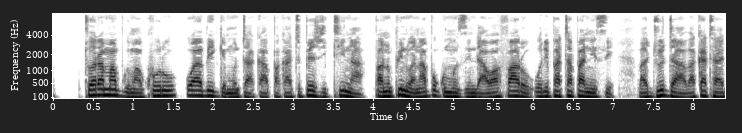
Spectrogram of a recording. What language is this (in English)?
Shona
